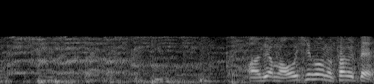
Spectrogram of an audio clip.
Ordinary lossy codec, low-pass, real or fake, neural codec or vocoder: AAC, 24 kbps; 3.6 kHz; fake; codec, 16 kHz, 4 kbps, FreqCodec, larger model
